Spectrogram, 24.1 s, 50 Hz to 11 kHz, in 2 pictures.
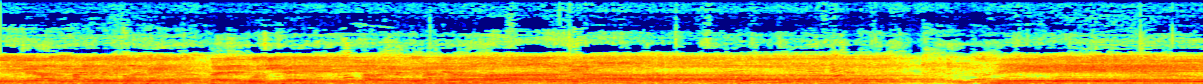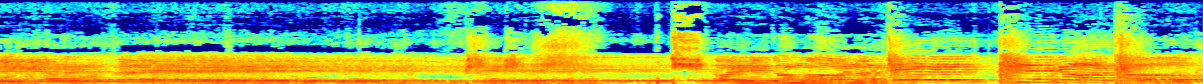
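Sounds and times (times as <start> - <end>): men chanting together: 0.0 - 24.0.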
